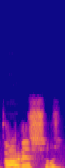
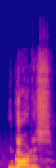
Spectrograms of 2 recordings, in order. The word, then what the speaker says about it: Gardis: Uh Gardis. How you say her name? Gardis. Yeah, you got it.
